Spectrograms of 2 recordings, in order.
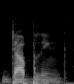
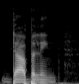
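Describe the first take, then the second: First: The L does not form its own syllable. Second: The L forms its own syllable. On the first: "So in this case, uh, L would not be syllabic" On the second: "So then it would be a syllabic L"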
